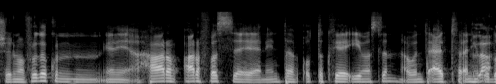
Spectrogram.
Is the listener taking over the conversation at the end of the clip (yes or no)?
no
